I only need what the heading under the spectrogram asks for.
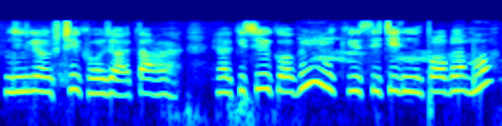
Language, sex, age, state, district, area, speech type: Urdu, female, 18-30, Bihar, Supaul, rural, spontaneous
